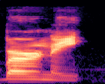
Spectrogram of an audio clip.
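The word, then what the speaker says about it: Boerne: e r NE e but it is pronounced Bernie trust me I've been there and picked up so many times they pronounce it Bernie yep Bernie and right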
